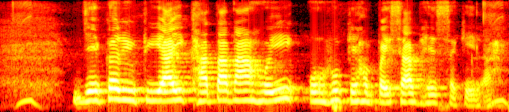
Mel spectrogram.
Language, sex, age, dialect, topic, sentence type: Bhojpuri, female, 60-100, Western, banking, question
